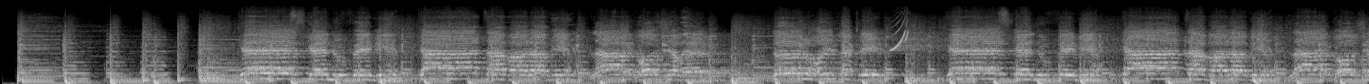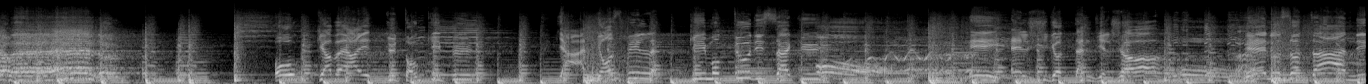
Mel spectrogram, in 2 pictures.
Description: danse : marche ;
Genre strophique
Pièce musicale éditée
